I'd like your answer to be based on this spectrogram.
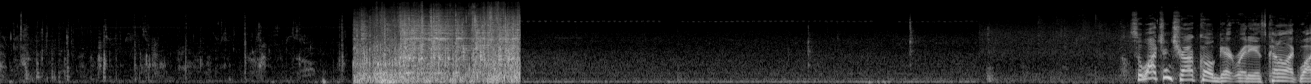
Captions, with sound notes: (chewing) (coals clanging) So watching charcoal get ready is kind of like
